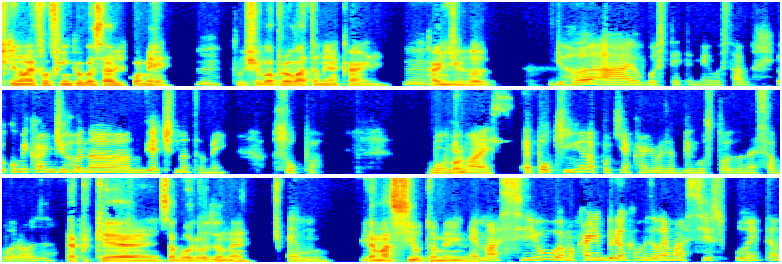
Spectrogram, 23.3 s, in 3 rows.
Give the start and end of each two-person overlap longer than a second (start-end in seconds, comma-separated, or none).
none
